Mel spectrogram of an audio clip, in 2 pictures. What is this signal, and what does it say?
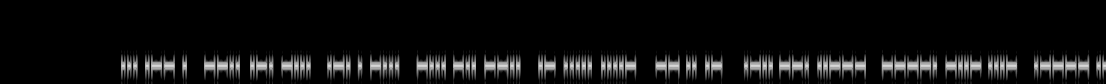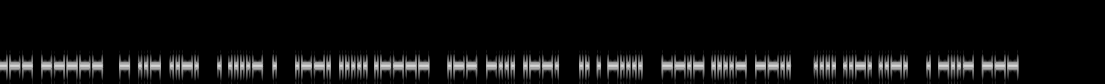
Morse code, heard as a keyed tone, hand-sent with a paddle, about 40 wpm, 880 Hz. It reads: SWE ZRB REB BDZ A54 MIA LG2 9XV 1J0 TUF E4E P51 WBP IE6 Q4Z HFF EXO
